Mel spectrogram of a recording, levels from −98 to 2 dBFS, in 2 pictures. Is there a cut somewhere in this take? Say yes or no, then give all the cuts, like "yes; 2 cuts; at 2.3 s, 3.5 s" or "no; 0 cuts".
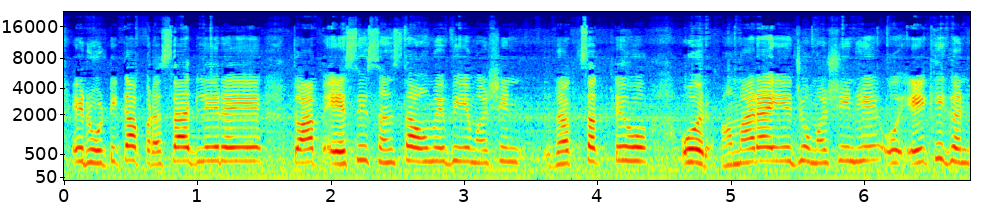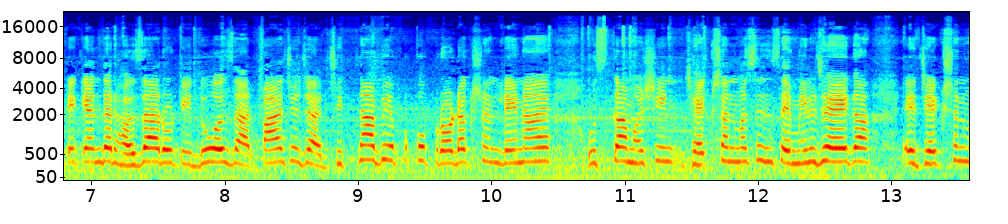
no; 0 cuts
